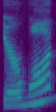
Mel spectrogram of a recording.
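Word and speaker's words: Erewhon: launched in 2020 and it's now available at irwan is that how you pronounce it irwan Market yeah oh I did it right look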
